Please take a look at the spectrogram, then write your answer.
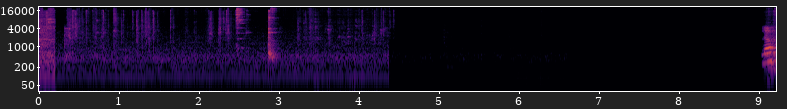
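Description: A knife cuts through a fudgy, crinkle-topped brownie in its pan, making a few soft clinks and scrapes of metal that stop partway, followed by near silence.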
